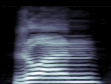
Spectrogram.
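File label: "ruan", Chinese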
